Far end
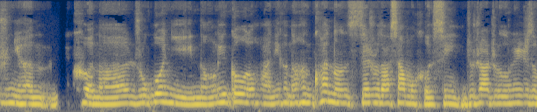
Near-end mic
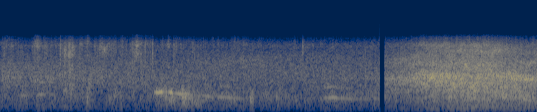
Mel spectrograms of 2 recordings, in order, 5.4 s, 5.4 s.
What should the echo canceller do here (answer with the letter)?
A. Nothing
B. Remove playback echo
A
